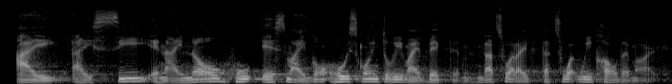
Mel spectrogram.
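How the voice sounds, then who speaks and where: In a Spanish accent, a man speaks at a medium pitch with fairly even intonation, and the room echo is audible. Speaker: security expert. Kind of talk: conference talk. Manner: halting.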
